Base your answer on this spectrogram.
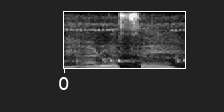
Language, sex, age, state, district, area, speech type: Assamese, female, 30-45, Assam, Udalguri, rural, spontaneous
